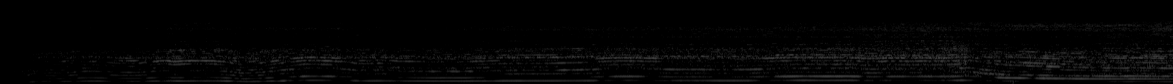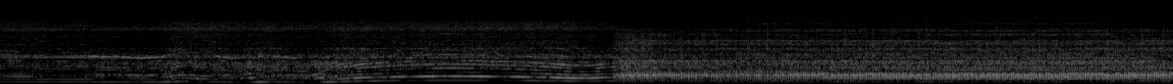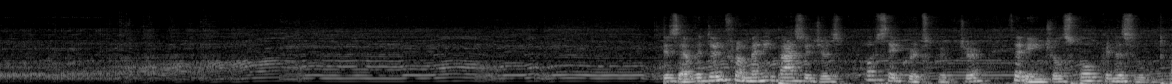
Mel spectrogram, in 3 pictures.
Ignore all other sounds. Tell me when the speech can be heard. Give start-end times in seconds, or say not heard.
30.1-35.1.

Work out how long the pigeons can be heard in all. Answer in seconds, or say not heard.
not heard.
